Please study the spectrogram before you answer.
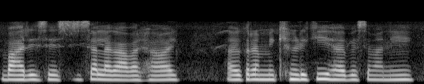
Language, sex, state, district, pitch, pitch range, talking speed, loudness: Magahi, female, Jharkhand, Palamu, 220 Hz, 215-225 Hz, 170 wpm, -16 LUFS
